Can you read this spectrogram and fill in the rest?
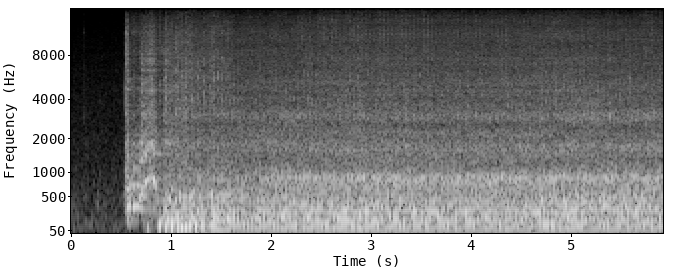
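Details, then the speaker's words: Craftsman riding mower with opposed-twin engine after fitting a replacement starter (original starter crunched and failed): cranks briefly, catches at once and settles into a smooth, steady twin-cylinder run. "I've got a new starter on it now luckily I had one here much better starts runs great now"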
